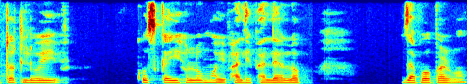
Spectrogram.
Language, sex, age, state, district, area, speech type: Assamese, female, 30-45, Assam, Sivasagar, urban, spontaneous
